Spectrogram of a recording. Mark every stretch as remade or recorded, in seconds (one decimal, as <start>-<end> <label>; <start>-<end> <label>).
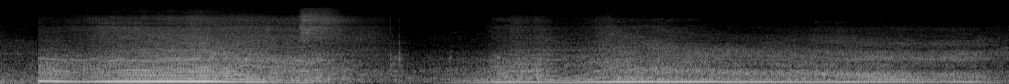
0.0-2.2 recorded; 2.2-2.7 remade; 2.7-3.2 recorded; 3.2-4.1 remade; 4.1-5.1 recorded; 5.1-6.1 remade; 6.1-10.1 recorded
